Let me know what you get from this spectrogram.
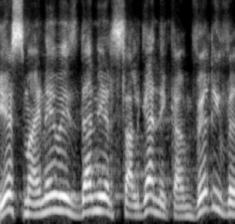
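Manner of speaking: accent from Israel. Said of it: "אני מדבר כמו דודו פרוק באנגלית".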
